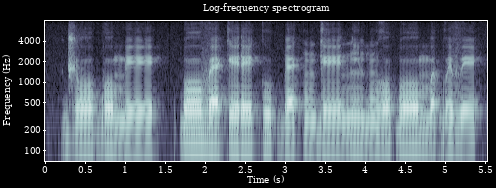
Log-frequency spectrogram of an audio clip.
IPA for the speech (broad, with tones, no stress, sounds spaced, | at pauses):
d͡ʒ oː˨ b o˦˨ m eː˨ | ɓ oː˦ v ɛ˨ k e˧ ɾ e˨˦ k u˦ ɡ͡b ɛ˨ k ũ˨ ɡ eː˧ n ĩ˧ b ũ˨ ɣ o˦ ɓ oː˦ m ə˧ ɡʷ e˧ v e˨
